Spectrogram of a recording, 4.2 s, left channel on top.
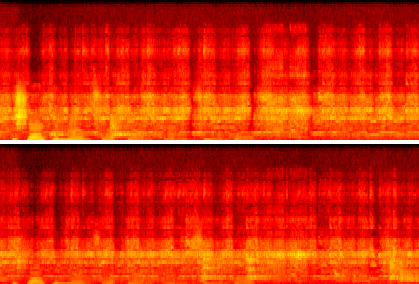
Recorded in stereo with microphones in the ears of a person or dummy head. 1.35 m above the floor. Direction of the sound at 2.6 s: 35° left (ahead or behind).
